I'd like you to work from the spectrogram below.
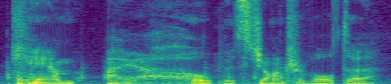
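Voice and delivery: slow, soft whisper. Real, not acted. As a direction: whisper it to him. Aside to teammate during answer.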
